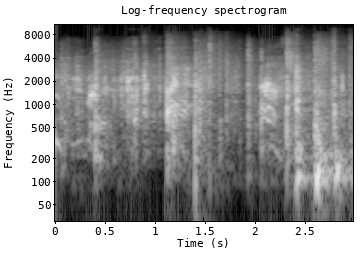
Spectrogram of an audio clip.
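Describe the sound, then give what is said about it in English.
A brawl in which a man is knocked down: several heavy punches land as dull thuds amid scuffling and shuffling, with grunting voices mixed in, the blows coming irregularly over a few seconds. “Knock my partner down, will you?”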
